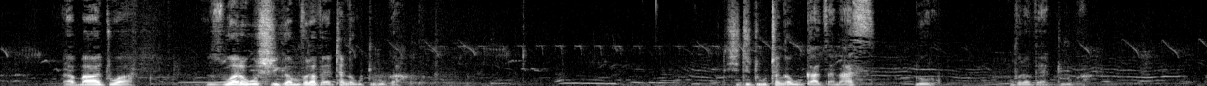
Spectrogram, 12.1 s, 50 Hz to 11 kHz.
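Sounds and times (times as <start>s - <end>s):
small birds chirping: 0.0s - 12.0s
dove cooing: 1.4s - 12.0s.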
